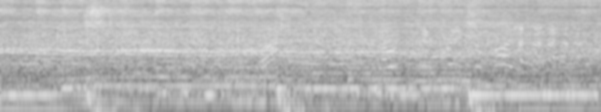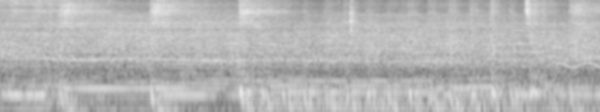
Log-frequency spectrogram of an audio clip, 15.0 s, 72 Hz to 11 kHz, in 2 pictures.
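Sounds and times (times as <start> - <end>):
arena music over loudspeakers: 0.0 - 15.0
crowd: 0.0 - 15.0.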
